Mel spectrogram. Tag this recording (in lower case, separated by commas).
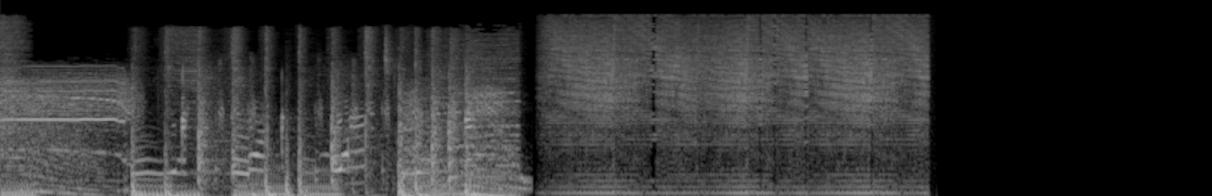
music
